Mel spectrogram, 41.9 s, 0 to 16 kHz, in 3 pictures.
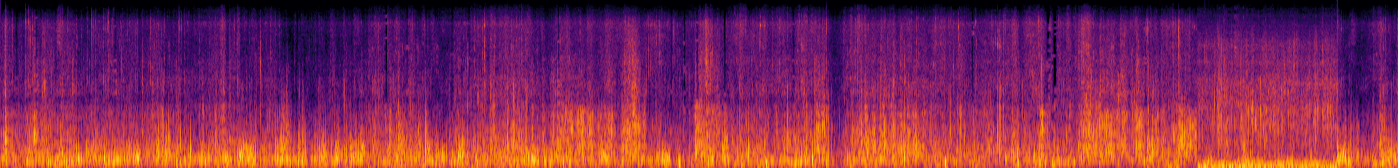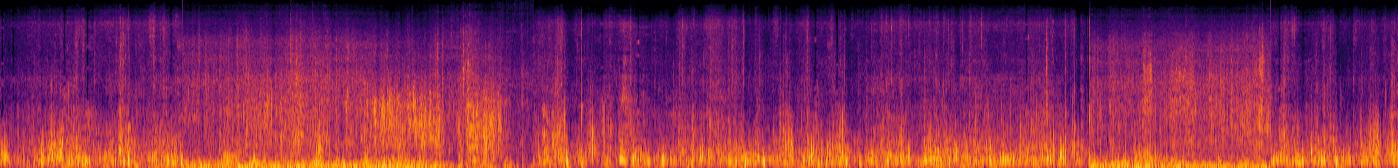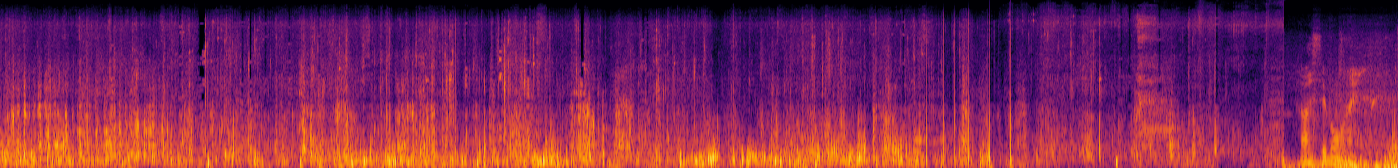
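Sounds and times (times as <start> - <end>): deep wind rumble: 0.0 - 38.4, 40.5 - 41.9
wind rushing over microphone: 0.0 - 41.9
bike clattering on rocks: 10.8 - 14.0, 15.2 - 20.0
tyres rolling over loose stones: 11.2 - 13.5, 15.8 - 20.0, 24.9 - 26.9.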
